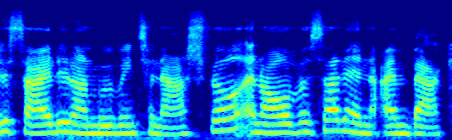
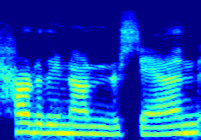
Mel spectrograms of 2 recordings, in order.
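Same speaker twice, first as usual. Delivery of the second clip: ordinary delivery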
